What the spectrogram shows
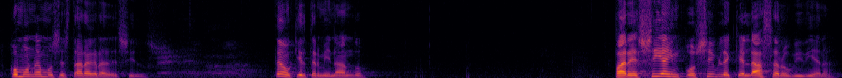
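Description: A man preaches in church with a strikingly high voice. He swings from loud, pressing lines down to quiet ones and jokes with the congregation. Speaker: pastor. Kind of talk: sermon.

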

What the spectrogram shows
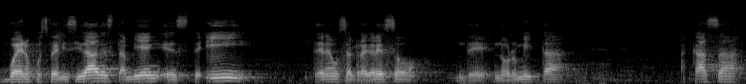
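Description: A man's voice: mid-range voice, takes it slowly, pauses often, background noise. A man leading a livestreamed religious study lesson as a Kabbalah teacher, earnestly asking his audience questions and stretching out key words. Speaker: Kabbalah teacher and community leader.

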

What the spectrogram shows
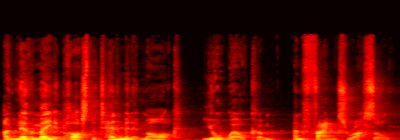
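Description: A man's voice: mid-range voice, animated, moderate pace. A man hosting a casual film podcast, talking with dry, self-mocking humor. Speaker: podcast host. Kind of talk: casual film review chat. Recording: echoey room.

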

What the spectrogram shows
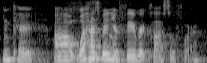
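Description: A woman's voice: medium pitch, fairly quick. A young woman in her twenties hosting a student podcast, playful and teasing. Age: 20s. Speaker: podcast host. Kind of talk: casual interview chat.

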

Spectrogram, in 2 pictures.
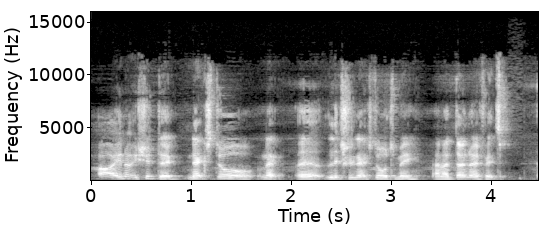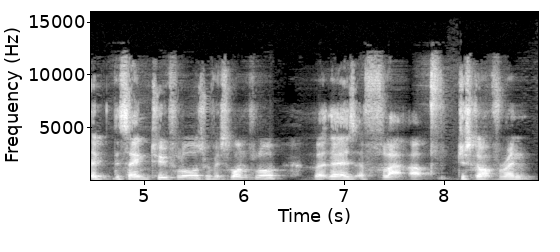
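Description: A man co-hosting a podcast, chatting casually in a rambling, animated, self-mocking way. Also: mid-range voice, a little fast, low-quality recording. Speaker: podcast co-host. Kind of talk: casual chat.

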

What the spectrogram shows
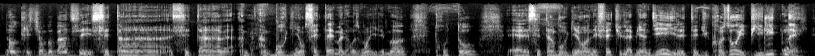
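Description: A man co-hosting a local radio show. His husky voice moves up and down with lively intonation, and he hesitates and repeats himself as he talks. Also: mid-range voice, moderate pace. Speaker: radio co-host. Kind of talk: casual radio chat.

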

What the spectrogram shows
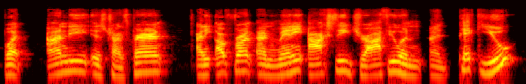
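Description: A man with an average-pitched voice debates sports casually. He is opinionated and slangy, and he hammers a point by saying it again, like a talk host among friends. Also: unhurried, pushed and bright.

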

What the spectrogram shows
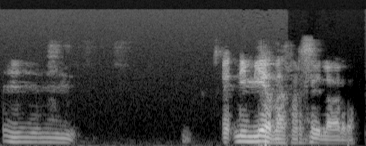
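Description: A man's voice: mid-range voice, slow pace, muffled recording. A man who is a guest on a casual podcast chat and gives mumbled, laid-back replies.

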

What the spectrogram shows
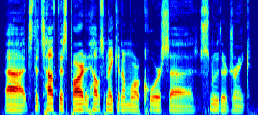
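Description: A man's voice: medium pitch, steady tone, moderate pace, fairly bright tone, clean tone, dry recording, clean studio sound. A man co-hosting a podcast, easygoing and agreeable in casual chat. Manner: easygoing, agreeable, chimes in with backing remarks. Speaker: podcast co-host.

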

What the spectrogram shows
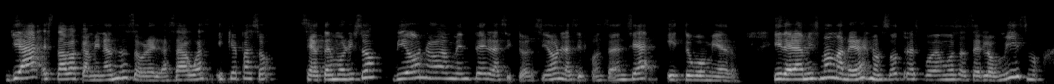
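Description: A woman's voice: on the high side, normal speed. A woman leading an online women's Bible study, teaching with animation and asking her listeners questions over a video call.

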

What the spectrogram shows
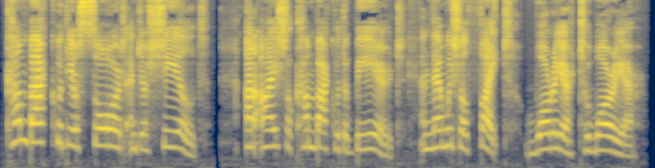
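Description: A woman's voice: on the high side, normal speed, dry recording, clean studio sound, voice pushed up, natural voice. A woman voicing a proud young boy warrior in a spoken myth. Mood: defiant.

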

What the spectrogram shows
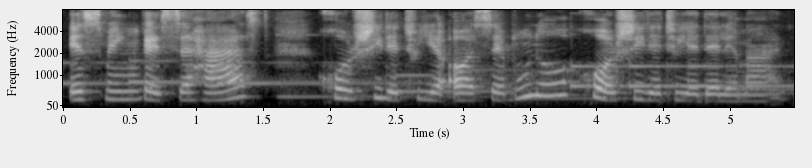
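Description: A woman storyteller reads a children's picture book aloud in a clear, warm way. Her voice sits high. Soft music plays faintly underneath.

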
